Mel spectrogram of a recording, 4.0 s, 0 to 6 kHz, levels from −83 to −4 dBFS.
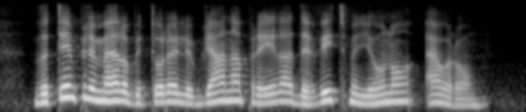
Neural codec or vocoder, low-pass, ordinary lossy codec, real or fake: codec, 16 kHz, 0.3 kbps, FocalCodec; 5.4 kHz; none; fake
